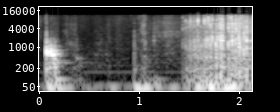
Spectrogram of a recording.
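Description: A deck of oracle cards being handled and shuffled on a cloth-covered table. There are two short knocks, then a loud burst of riffling as the two halves are shuffled together near the end.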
